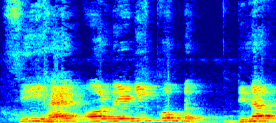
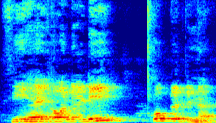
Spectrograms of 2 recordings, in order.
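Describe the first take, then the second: First: "she has already cooked dinner" said very slowly, word by word; slow dictation. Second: Said in the usual way. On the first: Shown as a demonstration. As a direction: spell each word out slowly for the class. (धीमे-धीमे, एक-एक शब्द पर रुककर)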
